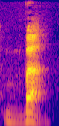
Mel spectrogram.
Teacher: Asyafatain secara makhraj, terkatupnya 2 bibir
